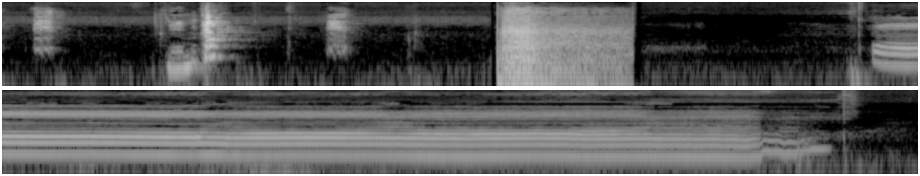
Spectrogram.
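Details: Cat (Felis catus), yowl.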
